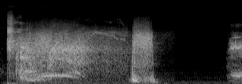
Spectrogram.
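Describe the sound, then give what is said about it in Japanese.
A punch sound effect from an animated fight: a long, loud sweeping rush, then a short, sharp hit, and another brief burst at the end. “ひょっとしてこれがパンチだったのか。”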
